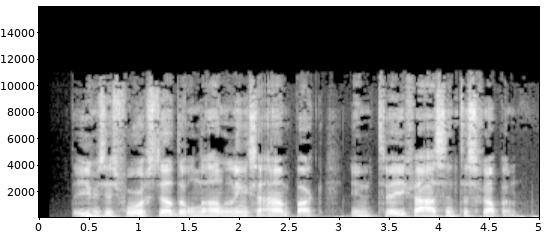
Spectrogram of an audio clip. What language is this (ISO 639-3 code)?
nld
